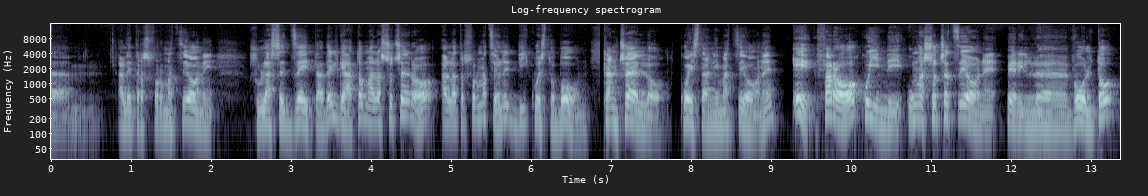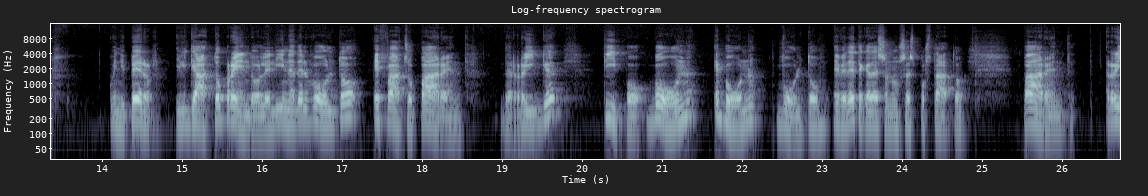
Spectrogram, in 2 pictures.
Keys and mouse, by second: 0.4 click, 0.9 middle click, 4.4 click, 6.0 click, 7.7 click, 7.7 click, 8.0 Delete, 11.2 click, 14.0 click, 14.5 click, 16.1 middle click, 16.8 click, 21.3-22.6 drag, 23.5 click, 24.6 click.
